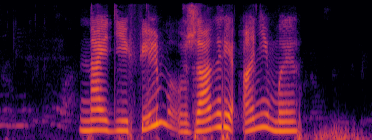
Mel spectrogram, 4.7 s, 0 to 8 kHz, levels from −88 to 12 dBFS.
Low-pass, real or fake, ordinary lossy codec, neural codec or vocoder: 7.2 kHz; real; AAC, 48 kbps; none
